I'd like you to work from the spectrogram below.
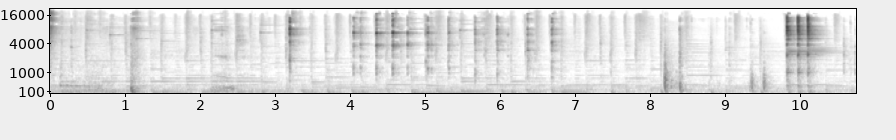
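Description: A spoon clinks and taps against bowls and dishes while sticky toffee pudding batter of butter, brown sugar and cream is prepared, with scattered sharp clinks, scrapes and a quick cluster of rattling hits near the end.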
